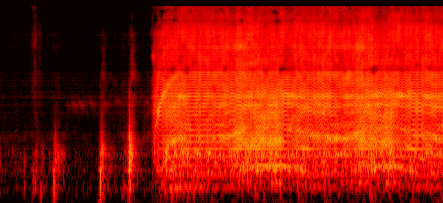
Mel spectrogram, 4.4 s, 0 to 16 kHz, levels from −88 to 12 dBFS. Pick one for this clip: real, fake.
fake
